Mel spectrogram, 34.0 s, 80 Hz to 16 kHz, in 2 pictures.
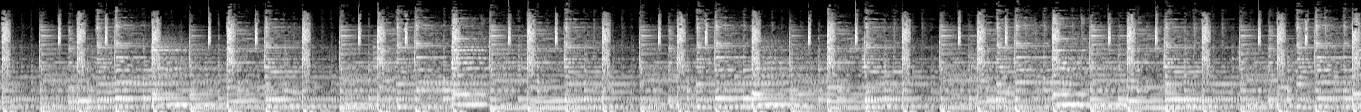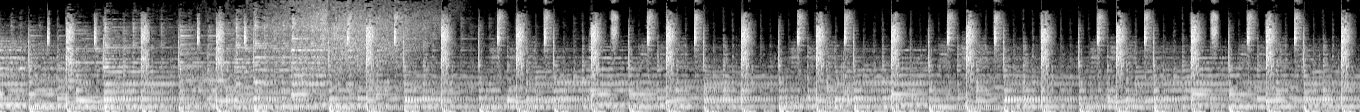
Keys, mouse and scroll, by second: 0.2 click, 1.0 click, 2.5-3.4 scroll, 3.6 click, 5.7 click, 8.1 click, 9.1-10.6 typing, 12.4 click, 14.4 click, 17.2 click, 18.4 click, 21.2 click, 22.4 click, 26.2 click, 28.6 click, 29.8 ctrl+d, 32.5 p.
